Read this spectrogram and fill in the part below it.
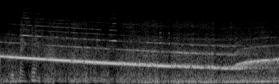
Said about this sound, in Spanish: Uy, ambulancia,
